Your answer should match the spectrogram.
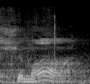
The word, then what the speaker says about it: Shema: It's spelled S-H-E-M-A, but it's pronounced Shema.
